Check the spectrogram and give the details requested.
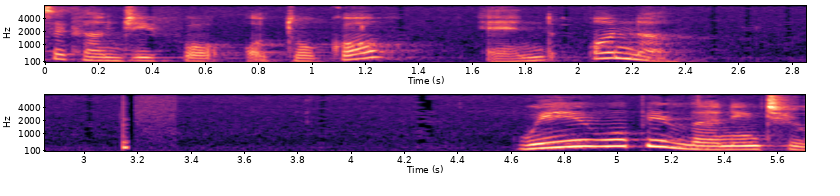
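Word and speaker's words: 女: which country is for male the female country pronounced honor looks like a woman with her legs crossed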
